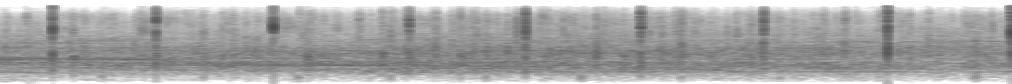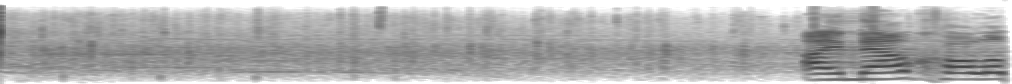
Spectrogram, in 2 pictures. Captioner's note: applause and Cheering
